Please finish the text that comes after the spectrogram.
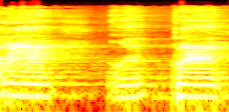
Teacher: kalau orang Madura, Sulawesi biasanya ro itu dibaca ra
